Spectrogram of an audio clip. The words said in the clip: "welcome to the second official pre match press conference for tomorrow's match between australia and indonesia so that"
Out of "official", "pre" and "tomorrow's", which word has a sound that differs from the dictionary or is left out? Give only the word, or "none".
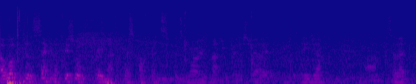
none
